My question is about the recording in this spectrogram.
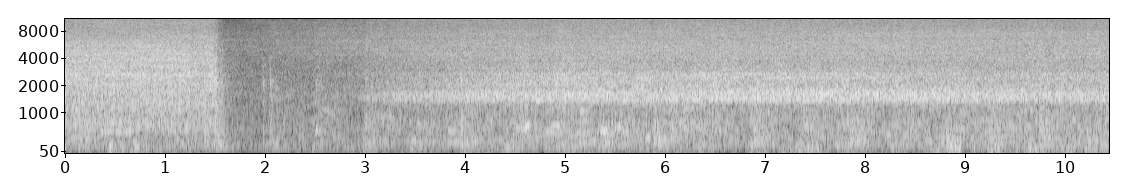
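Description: A1 class 4-6-2 steam locomotive 60163 Tornado standing at the platform with steam hissing loudly from it. The hiss cuts off suddenly about a second and a half in and resumes about three seconds in, building to a steady, higher hiss.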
